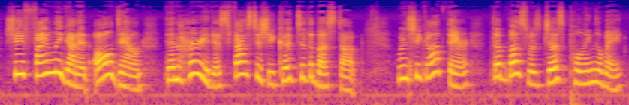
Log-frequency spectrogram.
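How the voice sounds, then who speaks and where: High, animated woman reading stories. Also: normal speed. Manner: animated, emphatic delivery. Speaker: children's read-aloud host. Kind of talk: expressive storybook read-aloud.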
